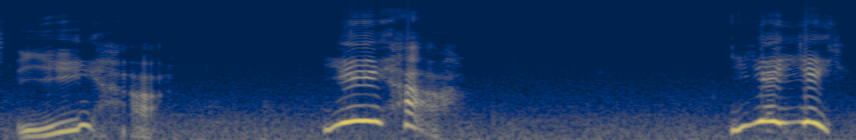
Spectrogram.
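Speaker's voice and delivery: loud, high Southern cowboy whoop; exaggerated Southern yeehaw yell. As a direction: holler like a rodeo cowboy. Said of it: "I don't know how to do it".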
